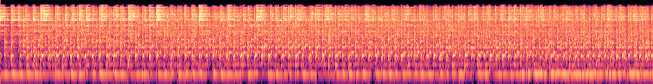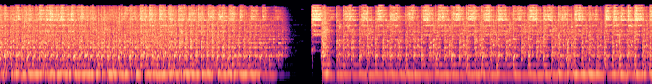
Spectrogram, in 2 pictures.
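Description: Percussion music: fast, dense drumming over a steady held drone. It cuts out abruptly for about half a second roughly nineteen seconds in, then carries on as before.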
